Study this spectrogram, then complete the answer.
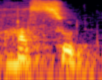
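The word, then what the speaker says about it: rhassoul: Enfin, ça s'écrit Gazoul, mais ça se prononce rassoul.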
